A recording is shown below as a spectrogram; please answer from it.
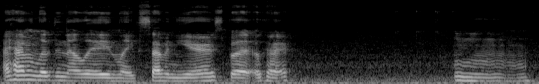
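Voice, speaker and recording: A woman's voice: low voice, steady tone, measured pace, slight background noise, low-quality recording. An American woman telling a casual, chatty, self-deprecating story to viewers while eating, her mouth sometimes full. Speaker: mukbang vlogger telling stories.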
